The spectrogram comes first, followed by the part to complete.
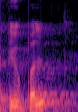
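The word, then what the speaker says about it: tuple: Record is also called टपल, कोई इसको टपल pronounce करता है, कोई इसको ट्यूपल इन रिलेशन डेटाबेस।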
